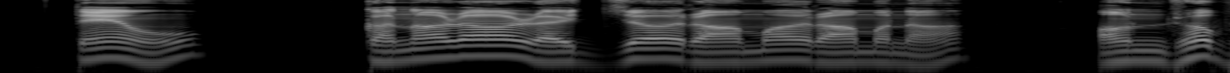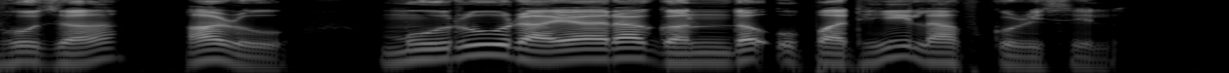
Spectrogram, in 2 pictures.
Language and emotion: Assamese, neutral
